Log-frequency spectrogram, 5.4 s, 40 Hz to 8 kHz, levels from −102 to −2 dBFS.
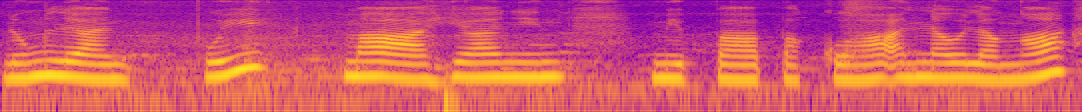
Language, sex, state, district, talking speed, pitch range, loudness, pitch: Mizo, female, Mizoram, Aizawl, 110 wpm, 190-215 Hz, -17 LUFS, 200 Hz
